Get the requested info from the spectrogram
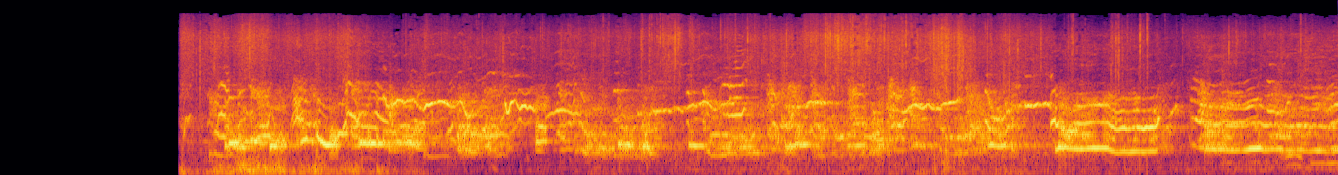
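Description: After a second of silence, a pack of beagles baying together without a break, several overlapping howling voices: hounds in full cry on a cottontail's trail.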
